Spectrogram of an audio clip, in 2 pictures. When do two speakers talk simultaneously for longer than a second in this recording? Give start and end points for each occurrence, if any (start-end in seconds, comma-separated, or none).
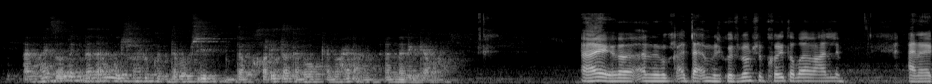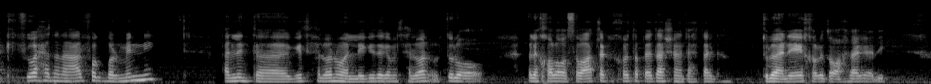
none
